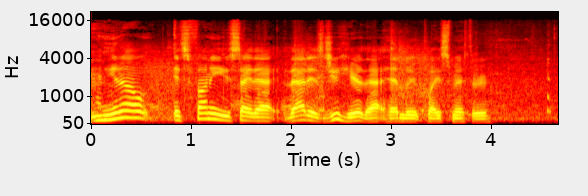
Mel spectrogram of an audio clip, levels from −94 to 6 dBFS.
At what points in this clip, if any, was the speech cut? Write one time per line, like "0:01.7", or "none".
0:02.3
0:03.8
